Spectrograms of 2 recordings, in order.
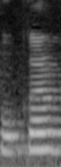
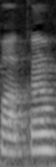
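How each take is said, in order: First: The first vowel sounds like a rounded 'o'. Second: The first vowel sounds like an open 'a'. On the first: "অনেকে পোকার বলে" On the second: "অনেকে পাকার বলে"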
